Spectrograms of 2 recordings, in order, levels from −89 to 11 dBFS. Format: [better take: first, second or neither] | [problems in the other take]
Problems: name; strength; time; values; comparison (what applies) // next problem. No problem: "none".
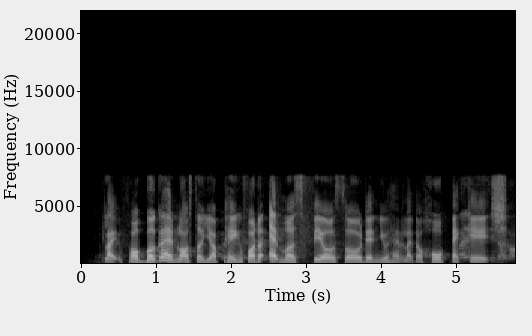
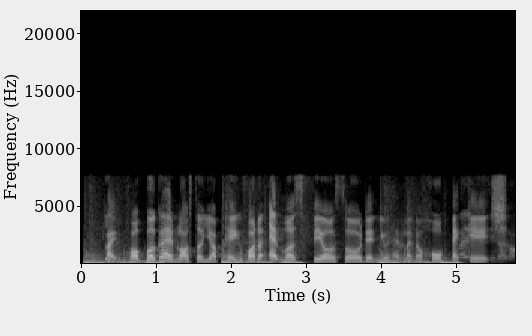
first | background sound (Fireworks); 4 dB below the speech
